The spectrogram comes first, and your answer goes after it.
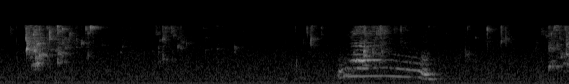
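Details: A female Siamese cat gives a drawn-out, wavering meow that drops in pitch at the end during her second bath, amid splashing water.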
